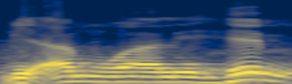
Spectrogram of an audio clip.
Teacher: kalau izhar syafawi artinya jelas di bibir mimnya terbaca jelas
